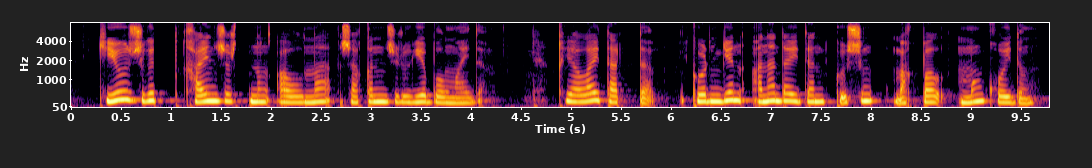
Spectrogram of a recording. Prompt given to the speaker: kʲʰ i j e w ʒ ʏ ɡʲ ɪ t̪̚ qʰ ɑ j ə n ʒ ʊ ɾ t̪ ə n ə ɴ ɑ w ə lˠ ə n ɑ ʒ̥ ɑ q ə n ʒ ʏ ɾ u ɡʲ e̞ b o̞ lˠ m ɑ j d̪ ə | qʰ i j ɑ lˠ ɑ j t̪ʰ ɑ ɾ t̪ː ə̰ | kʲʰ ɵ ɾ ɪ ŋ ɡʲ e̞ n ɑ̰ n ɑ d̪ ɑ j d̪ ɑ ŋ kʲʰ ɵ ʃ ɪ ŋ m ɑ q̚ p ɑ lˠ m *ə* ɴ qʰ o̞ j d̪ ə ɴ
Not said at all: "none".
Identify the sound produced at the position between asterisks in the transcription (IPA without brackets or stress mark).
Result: ə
